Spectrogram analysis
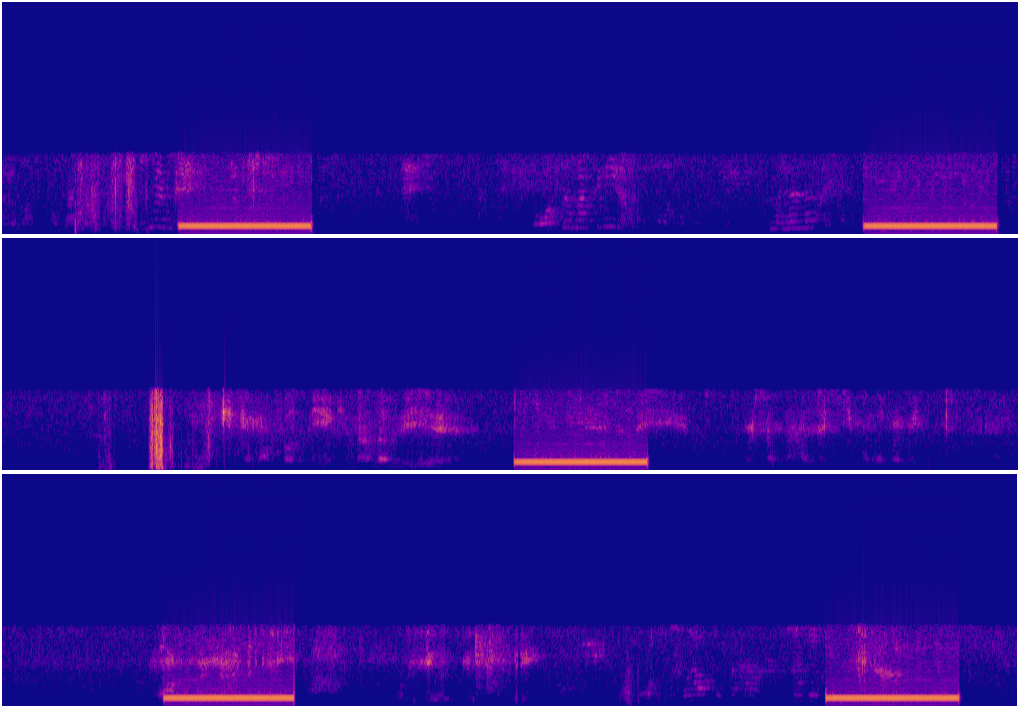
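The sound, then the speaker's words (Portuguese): Ringback tone of an outgoing phone call: five steady mid-pitched beeps, each about a second long, repeating at even intervals roughly five seconds apart, with voices talking quietly between them. “Aí, tá ligando pra Elizabeth.”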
